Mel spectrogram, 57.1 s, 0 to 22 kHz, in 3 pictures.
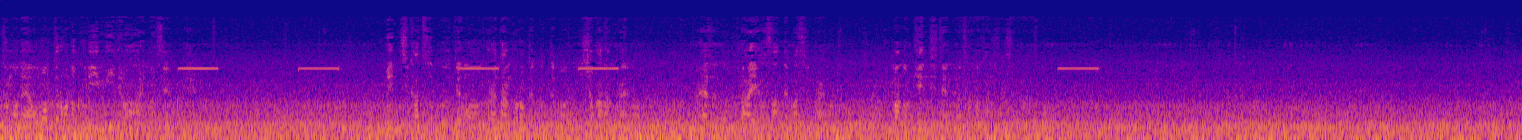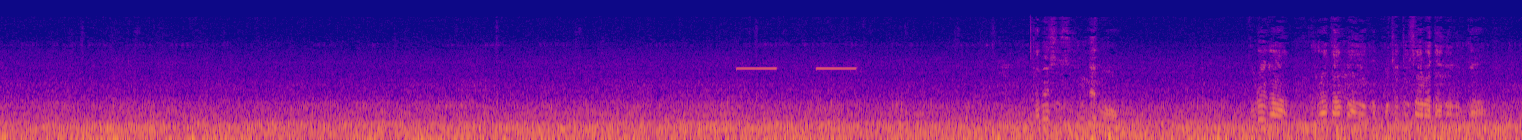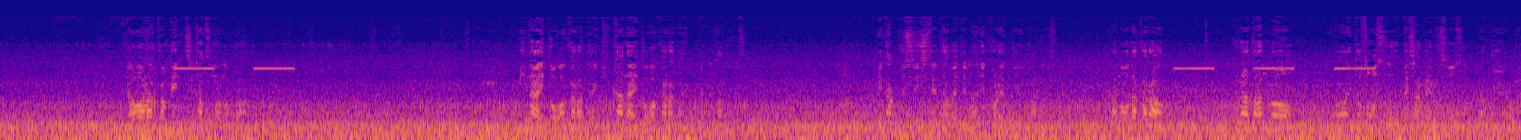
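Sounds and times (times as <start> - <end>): car road and engine noise: 0.0 - 57.0
short high beeps: 2.2 - 2.8, 3.7 - 4.3, 5.8 - 6.4, 7.2 - 7.9, 13.2 - 13.8, 28.2 - 29.8, 40.2 - 41.8, 52.7 - 55.3.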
